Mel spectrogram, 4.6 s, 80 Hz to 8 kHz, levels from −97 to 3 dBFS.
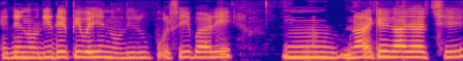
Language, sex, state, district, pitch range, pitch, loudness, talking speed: Bengali, female, West Bengal, Paschim Medinipur, 250-270 Hz, 260 Hz, -16 LUFS, 155 wpm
